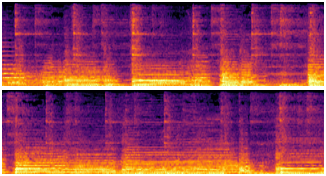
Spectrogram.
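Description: A high school jazz big band playing: trombones, trumpets and saxophones sounding full chords over a drum kit, with several loud accented ensemble hits in the first half.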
